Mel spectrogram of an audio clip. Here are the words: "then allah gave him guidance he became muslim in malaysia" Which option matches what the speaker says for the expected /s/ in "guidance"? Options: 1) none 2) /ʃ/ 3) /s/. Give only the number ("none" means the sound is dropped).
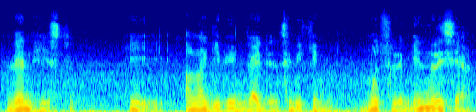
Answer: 3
